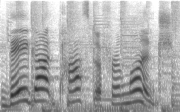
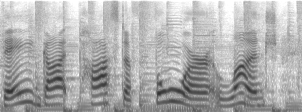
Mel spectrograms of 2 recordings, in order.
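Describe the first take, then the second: First: 'For' is reduced to a weak 'fur' sound. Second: 'For' is said fully with a clear vowel. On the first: "for turns into fur when said like this" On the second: "I could have said"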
